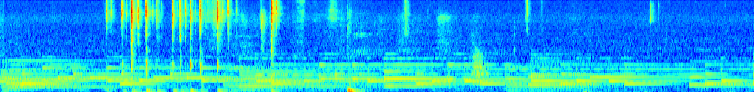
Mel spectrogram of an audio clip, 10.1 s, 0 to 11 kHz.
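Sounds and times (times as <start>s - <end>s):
soft background music: 0.0s - 10.0s
laptop keyboard typing: 1.4s - 3.8s.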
